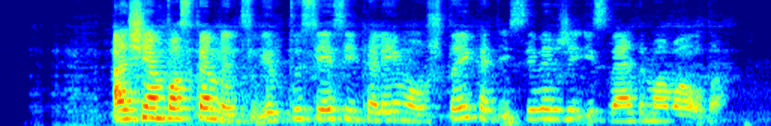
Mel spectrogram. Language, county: Lithuanian, Klaipėda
